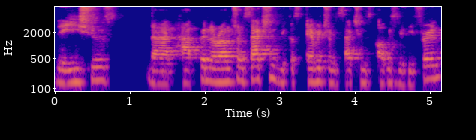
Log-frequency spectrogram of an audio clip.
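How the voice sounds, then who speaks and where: A man with a Mexican accent talks in a fairly high voice. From Mexico. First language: Spanish. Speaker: corporate lawyer. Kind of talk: panel discussion.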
